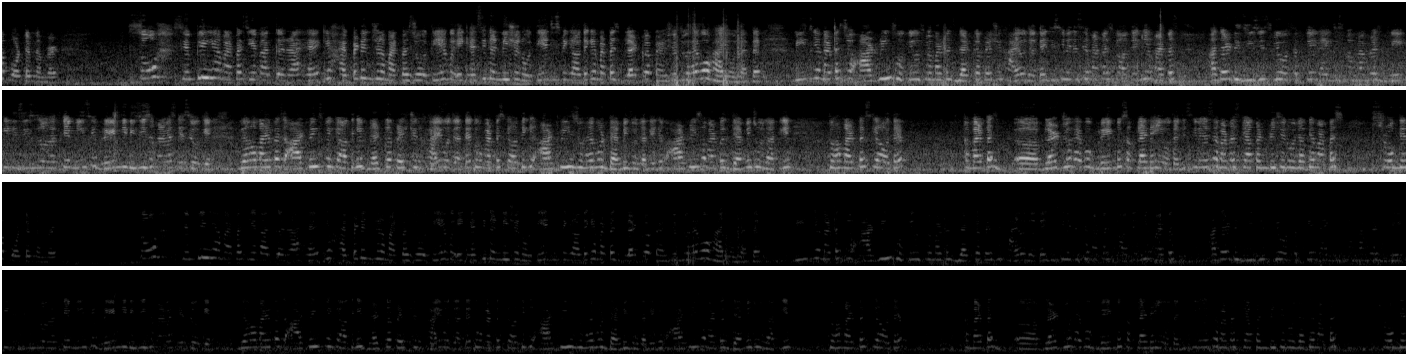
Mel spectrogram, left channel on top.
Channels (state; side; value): quieter; right; 26.3 dB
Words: bottom number. So simply ही हमारे पास ये बात कर रहा है कि hypertension हमारे पास जो होती है वो एक ऐसी कंडीशन होती है जिसमें क्या होता है कि हमारे पास ब्लड का प्रेशर जो है वो हाई हो जाता है। मीन्स कि हमारे पास जो आर्टरीज होती है उसमें हमारे पास ब्लड का प्रेशर हाई हो जाता है, जिसकी वजह से हमारे पास क्या होता है कि हमारे पास अदर डिजीजेस भी हो सकती है, लाइक जिसमें हमारे पास ब्रेन की डिजीज हो सकती है। मीन्स ब्रेन की डिजीज हमारे पास कैसे होती है, जब हमारे पास आर्टरीज में क्या होता है कि ब्लड का प्रेशर हाई हो जाता है तो हमारे पास क्या होता है कि आर्टरीज जो है वो डैमेज हो जाती है। जब आर्टरीज हमारे पास डैमेज हो जाती है तो हमारे पास क्या होता है, हमारे पास ब्लड जो है वो ब्रेन को सप्लाई नहीं होता है, जिसकी वजह से हमारे पास क्या कंडीशन हो जाती है, हमारे पास स्ट्रोक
